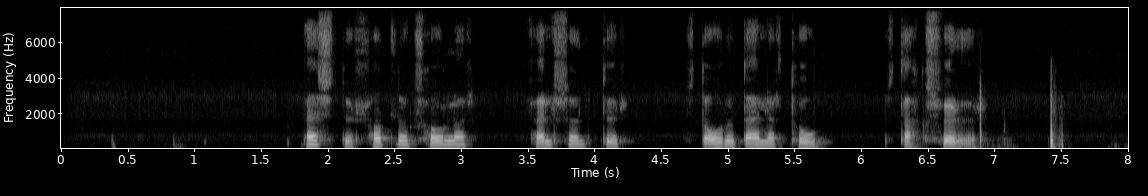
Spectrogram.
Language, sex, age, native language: Icelandic, female, 40-49, Icelandic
